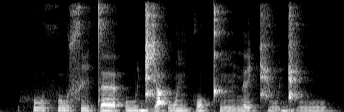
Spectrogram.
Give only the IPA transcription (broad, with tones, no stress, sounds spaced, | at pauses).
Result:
h u˦˨ θ u˦˨ s i˦˨ t ɛ˨ ʔ u˦ d͡ʑ ä˦ ʔ w ĩ˦˨ k o˦˨ kʰ ĩ˨ n e˦˨ t͡ɕ u˦ d͡ʑ u˦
